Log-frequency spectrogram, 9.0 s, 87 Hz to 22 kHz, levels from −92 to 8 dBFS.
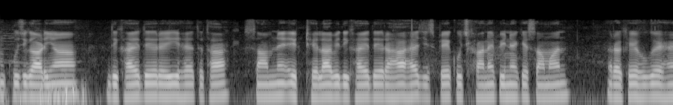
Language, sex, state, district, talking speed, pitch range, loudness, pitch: Hindi, male, Jharkhand, Deoghar, 160 wpm, 130-135 Hz, -19 LUFS, 130 Hz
